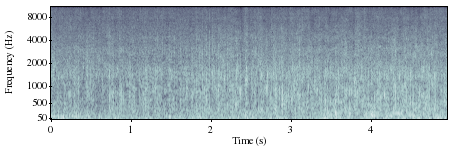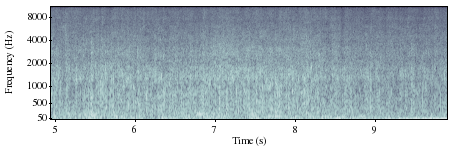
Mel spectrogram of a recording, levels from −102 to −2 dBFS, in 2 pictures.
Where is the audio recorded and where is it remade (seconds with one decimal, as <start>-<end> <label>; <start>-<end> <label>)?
0.0-0.9 remade; 0.9-2.1 recorded; 2.1-6.4 remade; 6.4-7.2 recorded; 7.2-9.9 remade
